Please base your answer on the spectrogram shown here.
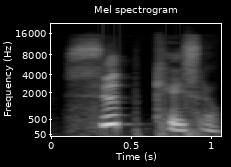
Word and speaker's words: suitcase: 이런 여행용 가방을 우리가 suitcase라고 불러요. 오케이. 옷이죠. 옷. suit. 케이스는 가방. 옷 같은 게 들어갈 만한 큰 가방. 트렁크 같은 거. T 발음 약해요. 가운데만. suitcase가 suitcase 이렇게 발음하는데 알아두시면 좋습니다.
